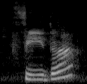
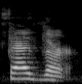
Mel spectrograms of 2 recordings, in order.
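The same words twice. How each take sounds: First: The first vowel is a long E sound. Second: The first vowel is a short E sound. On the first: The speaker calls it wrong. "Let's try the long E sound first" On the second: The speaker calls it right. "It's going to make a short vowel that time"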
